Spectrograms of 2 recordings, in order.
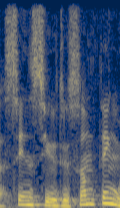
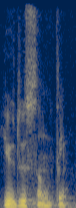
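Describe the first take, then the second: First: 'Since you do something' drawn out, lifting at the end; rising intonation. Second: 'You do something' lower and softer, settling at the end; falling intonation. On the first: Teacher modelling a since-clause, slow rising tune. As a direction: end 'something' on an unfinished rise. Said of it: "올려 읽고요". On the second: Teacher modelling the main clause, falling tune. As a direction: let 'something' drop to close the sentence. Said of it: "하고 내려 읽습니다". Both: Shown as a demonstration.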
